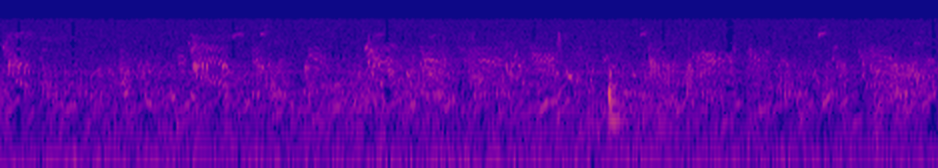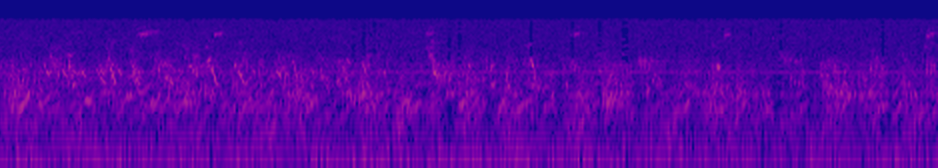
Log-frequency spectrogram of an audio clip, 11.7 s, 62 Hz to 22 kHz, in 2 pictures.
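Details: A banded mongoose family at the Naledi Cat-EYE camera in Africa, 19 May 2019, gives a steady stream of short, high chirps and twitters overlapping one another.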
